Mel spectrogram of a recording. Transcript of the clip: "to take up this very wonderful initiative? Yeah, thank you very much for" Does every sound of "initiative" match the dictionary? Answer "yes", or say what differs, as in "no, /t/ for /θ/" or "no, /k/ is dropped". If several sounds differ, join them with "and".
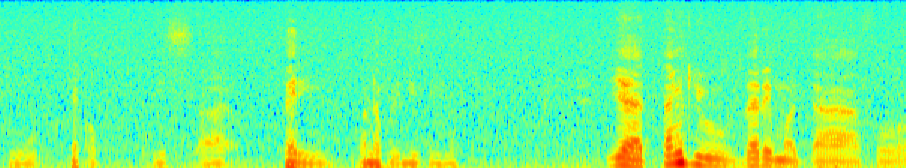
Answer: no, /s/ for /ʃ/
